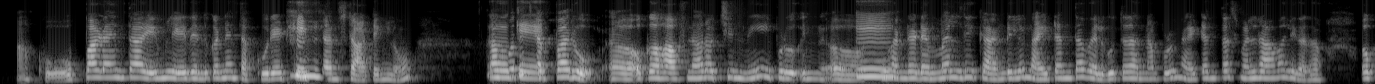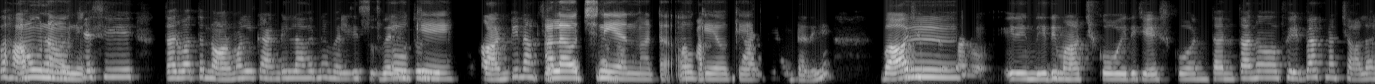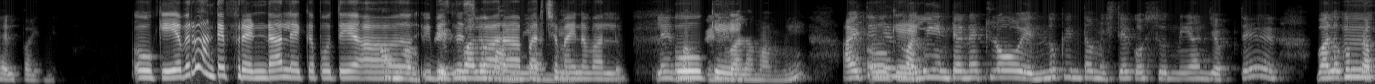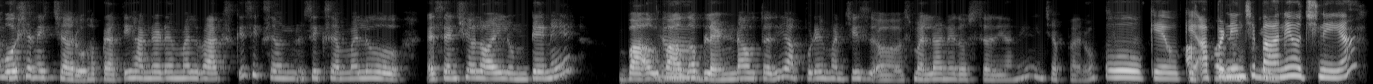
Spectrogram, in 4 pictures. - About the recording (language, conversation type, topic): Telugu, podcast, మీరు ఇటీవల చేసిన హస్తకళ లేదా చేతితో చేసిన పనిని గురించి చెప్పగలరా?
- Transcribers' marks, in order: in English: "రేట్‌కే"; chuckle; in English: "స్టార్టింగ్‌లో"; in English: "హాఫ్ ఎన్ అవర్"; in English: "టూ హండ్రెడ్ ఎంఎల్ ది క్యాండిల్"; in English: "స్మెల్"; in English: "హాఫ్ ఎన్ అవర్"; other background noise; in English: "నార్మల్ క్యాండిల్"; in English: "ఆంటీ"; in English: "ఫీడ్‌బ్యాక్"; in English: "హెల్ప్"; in English: "ఫ్రెండ్"; in English: "బిజినెస్"; in English: "మమ్మీ"; in English: "ఫ్రెండ్"; in English: "మమ్మీ"; in English: "ఇంటర్నెట్‌లో"; in English: "మిస్టేక్"; in English: "ప్రపోర్షన్"; in English: "హండ్రెడ్ ఎంఎల్ వ్యాక్స్‌కి సిక్స్ ఎం సిక్స్ ఎంఎల్ ఎసెన్షియల్ ఆయిల్"; in English: "బ్లెండ్"; in English: "స్మెల్"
